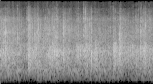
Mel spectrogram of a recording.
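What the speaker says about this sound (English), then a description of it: "Can we have another round of applause" A short burst of audience applause for authors Elissa Altman and David Hilliard after a reading and artist talk, brisk continuous clapping throughout.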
